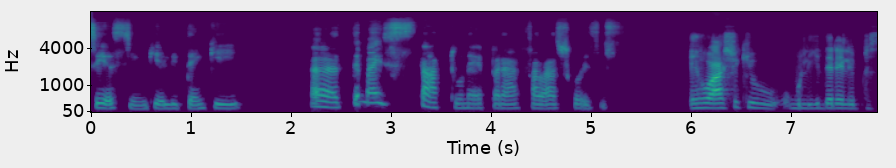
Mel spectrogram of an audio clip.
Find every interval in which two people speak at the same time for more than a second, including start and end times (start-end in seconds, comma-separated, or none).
none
